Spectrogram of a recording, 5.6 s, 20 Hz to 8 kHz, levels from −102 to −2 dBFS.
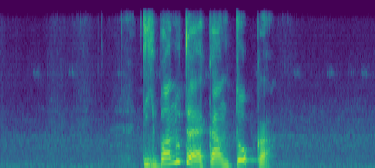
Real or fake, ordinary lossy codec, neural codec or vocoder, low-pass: fake; none; vocoder, 22.05 kHz, 80 mel bands, HiFi-GAN; 7.2 kHz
